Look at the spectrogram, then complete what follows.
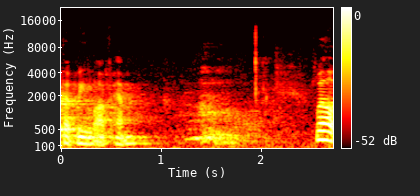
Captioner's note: murmur from congregation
